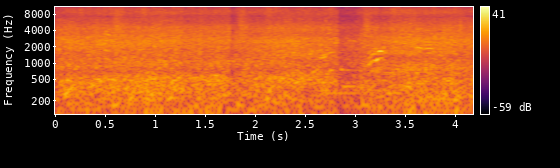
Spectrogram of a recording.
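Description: Sea surf breaking and washing up over the sand at the water's edge, a steady loud rush, with wind buffeting the microphone.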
